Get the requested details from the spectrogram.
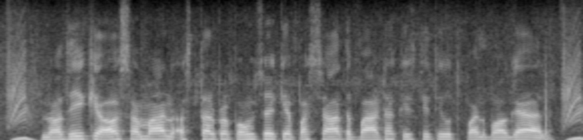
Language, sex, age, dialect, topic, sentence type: Maithili, male, 18-24, Southern/Standard, agriculture, statement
